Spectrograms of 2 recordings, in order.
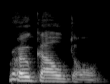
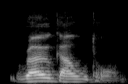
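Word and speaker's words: Rogal Dorn: Lele by the way it's pronounced R Rog goldor it's a character from Warhammer 40K Rog goldor uh yeah I don't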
